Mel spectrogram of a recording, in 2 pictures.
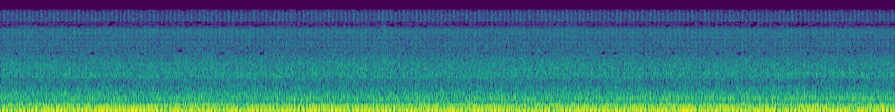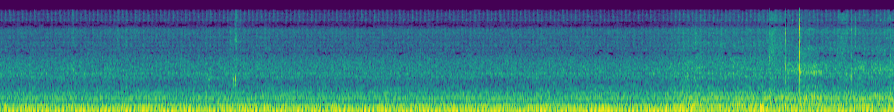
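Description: Steady hum of a car engine idling, with a few faint clicks about two-thirds of the way in and near the end.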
